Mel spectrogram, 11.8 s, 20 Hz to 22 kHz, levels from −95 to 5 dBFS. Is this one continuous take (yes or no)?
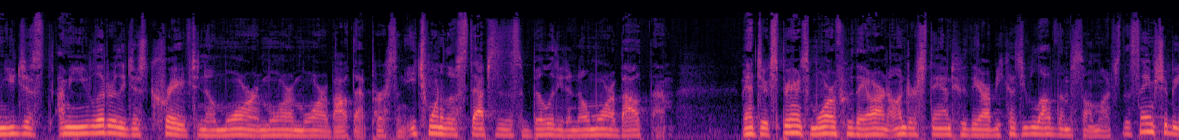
yes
